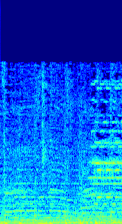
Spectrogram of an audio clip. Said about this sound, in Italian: Suonano telefoni.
